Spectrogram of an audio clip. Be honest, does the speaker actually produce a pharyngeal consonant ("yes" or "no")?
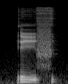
no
